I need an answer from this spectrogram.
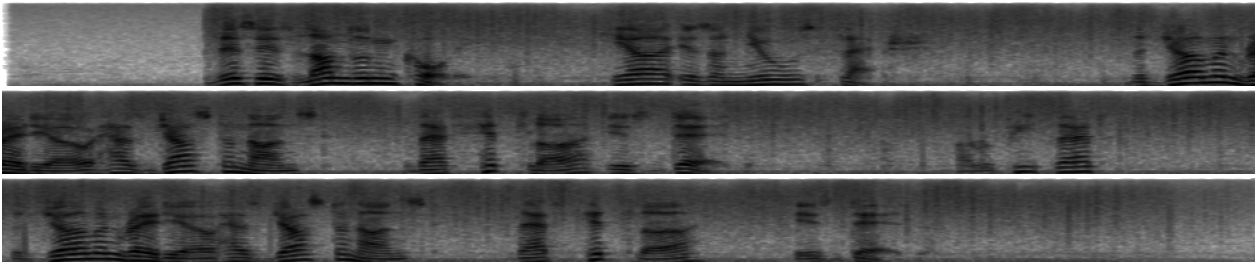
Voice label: Radio Broadcast; great speeches; Adolf Hitler Is Dead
